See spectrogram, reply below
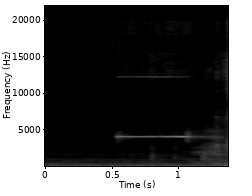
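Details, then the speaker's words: Single high electronic beep from an AlphaTrak blood glucose meter signalling a reading taken from a diabetic dog's paw pad blood sample; glucose meter beep. "it beeps it's got the reading you could get out but good good"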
